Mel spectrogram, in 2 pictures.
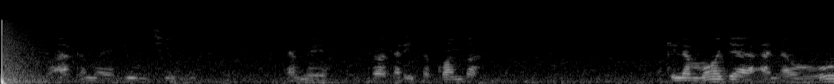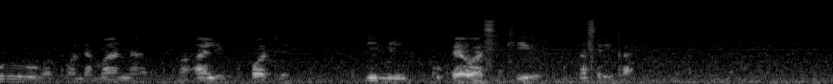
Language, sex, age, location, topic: Swahili, male, 25-35, Nakuru, government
